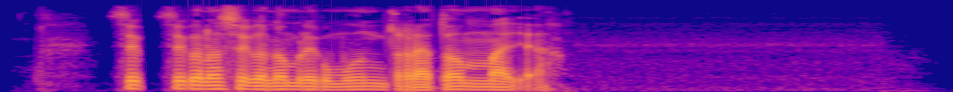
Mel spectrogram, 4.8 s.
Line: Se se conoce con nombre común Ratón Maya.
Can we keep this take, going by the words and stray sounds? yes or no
yes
